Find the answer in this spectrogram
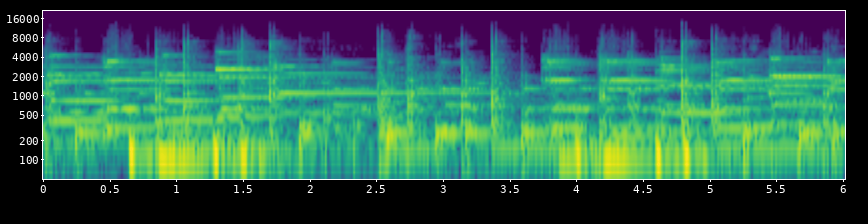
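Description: Javanese gamelan playing, a dense, steady stream of struck bronze metallophone and gong notes ringing on, with frequent sharp taps throughout.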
